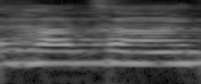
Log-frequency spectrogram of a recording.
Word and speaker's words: Hotone: in the look, but it's hot of temperature plus tone.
